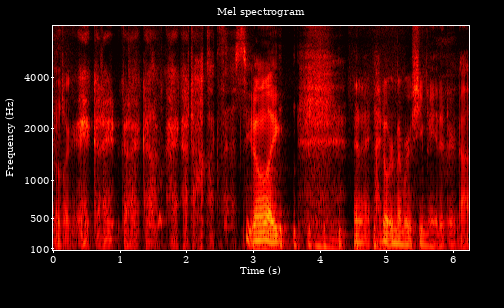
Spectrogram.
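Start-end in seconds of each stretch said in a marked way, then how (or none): 0.3-2.9 whispered through tight, closed lips. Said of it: "my mouth got real tight".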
